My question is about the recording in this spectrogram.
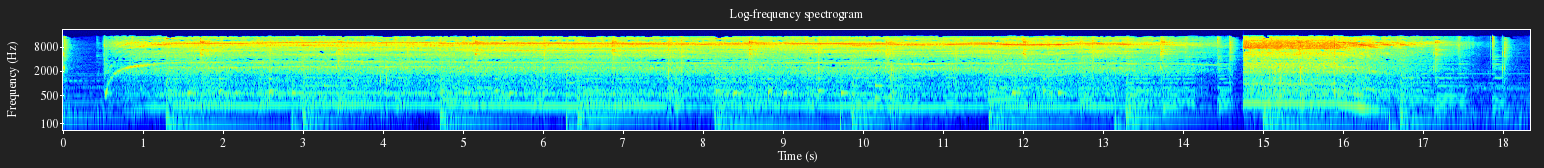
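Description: An electric mixer's motor whines steadily as its wire beaters churn butter, grated cheese and egg yolk into a crumbly dough. It starts with a rising whine, cuts out briefly near the end, comes back higher-pitched, then winds down with falling pitch. Background music with a steady beat plays underneath.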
